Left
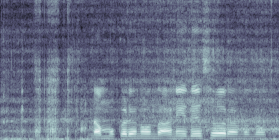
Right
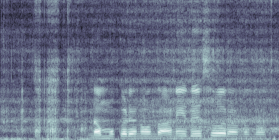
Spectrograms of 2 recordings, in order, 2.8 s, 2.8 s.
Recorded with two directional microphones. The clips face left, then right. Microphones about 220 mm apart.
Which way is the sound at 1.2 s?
5° right (ahead or behind).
